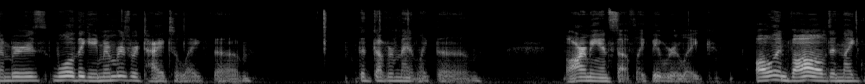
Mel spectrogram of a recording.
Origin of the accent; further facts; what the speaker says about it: Lancaster, California, United States; I was born in Lancaster, California. It's like an hour and a half away from downtown LA. I grew up with my sister and my mom.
